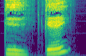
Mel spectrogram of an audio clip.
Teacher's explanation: K là một phụ âm gốc lưỡi, khi đi với các nguyên âm hàng trước như i, e, nó cũng bị kéo về phía trước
